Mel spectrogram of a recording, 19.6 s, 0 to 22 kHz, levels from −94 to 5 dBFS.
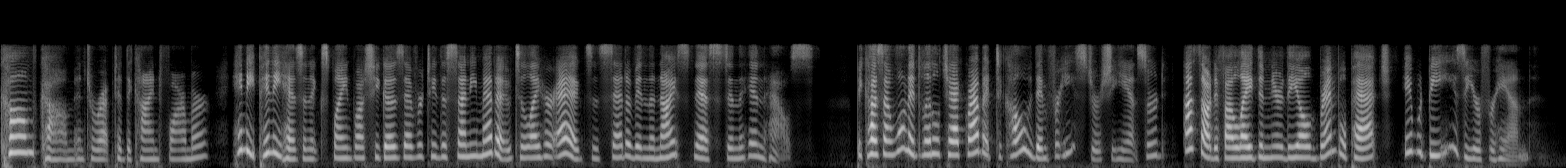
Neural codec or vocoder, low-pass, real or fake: codec, 24 kHz, 0.5 kbps, DualCodec; 7.2 kHz; fake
